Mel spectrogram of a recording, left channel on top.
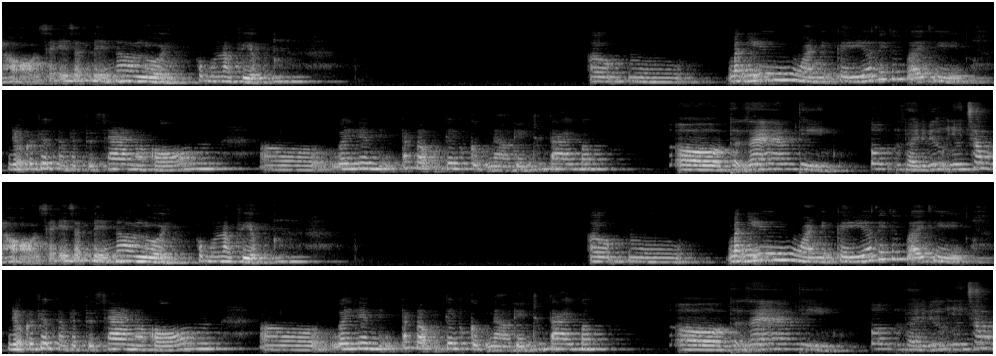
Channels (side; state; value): both; normal; correlation 0.84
